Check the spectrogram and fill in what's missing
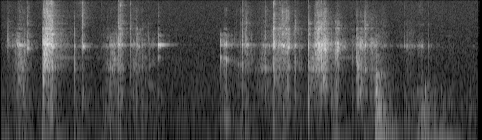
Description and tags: Unscrewing & screwing a wine bottle lid
bottle, screwing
